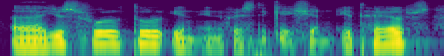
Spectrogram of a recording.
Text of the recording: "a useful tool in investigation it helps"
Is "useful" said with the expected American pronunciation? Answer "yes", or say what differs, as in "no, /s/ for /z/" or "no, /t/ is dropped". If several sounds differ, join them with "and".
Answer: yes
